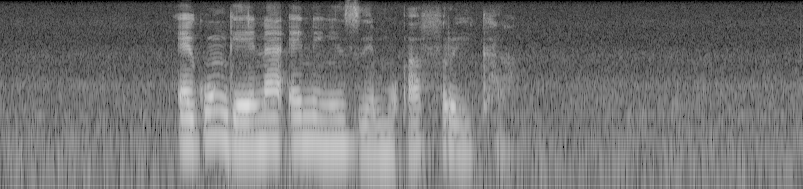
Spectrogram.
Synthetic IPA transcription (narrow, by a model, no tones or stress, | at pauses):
ek̬uŋɡʱɛnaʔeniŋizimuʔafriːk̬ʰa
